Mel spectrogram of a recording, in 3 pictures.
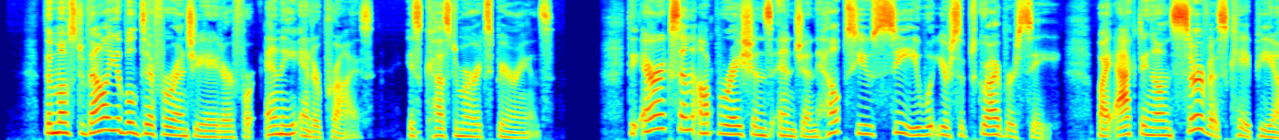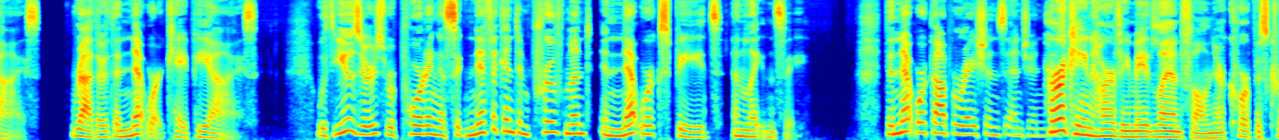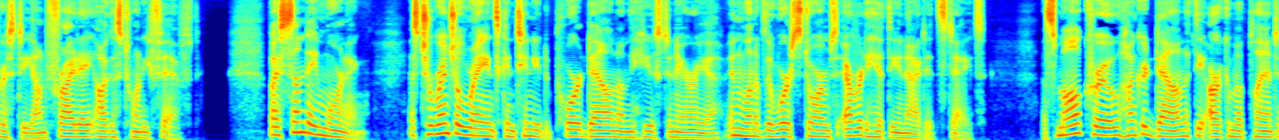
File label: Narration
